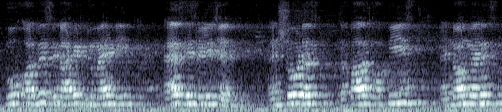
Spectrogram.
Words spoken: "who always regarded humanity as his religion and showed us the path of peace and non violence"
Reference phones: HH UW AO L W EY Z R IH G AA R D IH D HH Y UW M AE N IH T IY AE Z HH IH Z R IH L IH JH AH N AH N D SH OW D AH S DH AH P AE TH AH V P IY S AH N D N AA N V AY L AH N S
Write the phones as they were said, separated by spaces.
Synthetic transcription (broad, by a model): HH UW AO L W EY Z R IH G AA R D IH D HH Y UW M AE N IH T IY AE Z HH IH Z R IH L IH JH AH N AH N D SH OW D AH S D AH P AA T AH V P IY S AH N D N AA N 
